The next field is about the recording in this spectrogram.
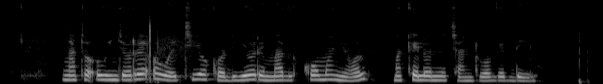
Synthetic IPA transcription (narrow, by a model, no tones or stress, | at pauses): ŋatɔʔowiɲd͡ʒoɾɛʔowetʰijokɔdjoɾemaɡkɔmɔɲwɔl | makelonɪt͡ʃanɾwɔɡɛd̪ɪl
